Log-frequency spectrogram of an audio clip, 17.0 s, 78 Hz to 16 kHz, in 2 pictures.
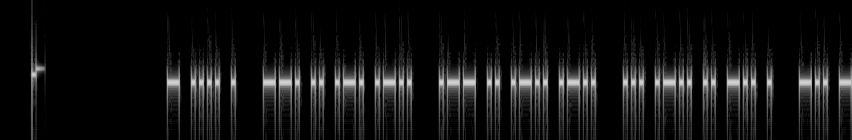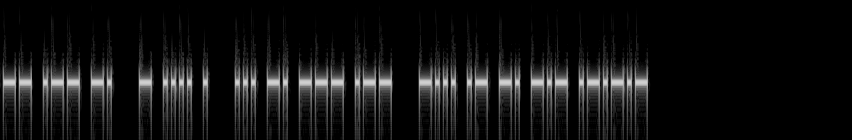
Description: Morse code, heard as a keyed tone, about 30 wpm, 700 Hz. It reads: THE GIRL WILL SLIDE DOWN THE SNOW BANK.
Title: Sentences from Top 1600 Words 30wpm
